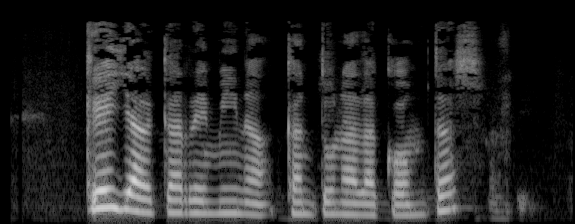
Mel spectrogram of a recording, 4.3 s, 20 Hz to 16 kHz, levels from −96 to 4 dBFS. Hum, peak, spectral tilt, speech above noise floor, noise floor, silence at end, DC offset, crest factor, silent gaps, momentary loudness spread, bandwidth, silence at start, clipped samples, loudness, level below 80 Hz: none; -6 dBFS; -5 dB/octave; 23 dB; -49 dBFS; 0.75 s; under 0.1%; 22 dB; none; 14 LU; 11.5 kHz; 0.65 s; under 0.1%; -26 LUFS; -84 dBFS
